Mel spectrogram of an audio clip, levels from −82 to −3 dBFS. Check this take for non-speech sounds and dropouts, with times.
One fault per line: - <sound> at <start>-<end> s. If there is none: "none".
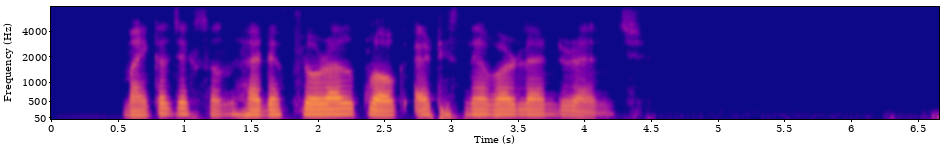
none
